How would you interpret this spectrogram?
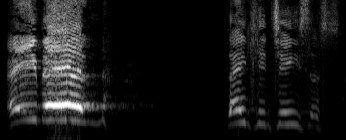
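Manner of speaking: very loud, high praise; shouted amen. Real, not acted. Pastor praising after the joke, loud and high. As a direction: cry out amen, then slow thanks.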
